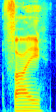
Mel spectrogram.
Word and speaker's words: Fi: Now, Fi, it's spelled F-I like Fido.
